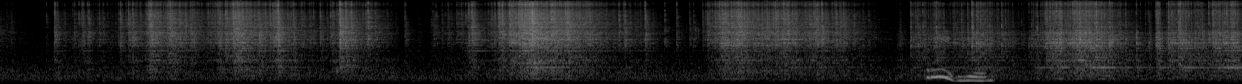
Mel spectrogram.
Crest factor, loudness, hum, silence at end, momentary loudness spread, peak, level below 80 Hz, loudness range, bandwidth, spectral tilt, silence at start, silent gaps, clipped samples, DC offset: 26 dB; -32 LUFS; none; 0 s; 16 LU; -10 dBFS; under -90 dBFS; 4 LU; over 20 kHz; 1.5 dB/octave; 0 s; none; under 0.1%; under 0.1%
